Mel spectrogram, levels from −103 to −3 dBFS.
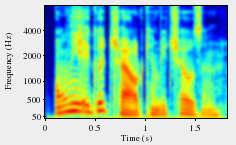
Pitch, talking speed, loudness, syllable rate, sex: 135 Hz, 230 wpm, -19 LUFS, 5.5 syllables/s, male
